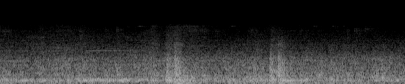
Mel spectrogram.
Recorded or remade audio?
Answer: recorded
